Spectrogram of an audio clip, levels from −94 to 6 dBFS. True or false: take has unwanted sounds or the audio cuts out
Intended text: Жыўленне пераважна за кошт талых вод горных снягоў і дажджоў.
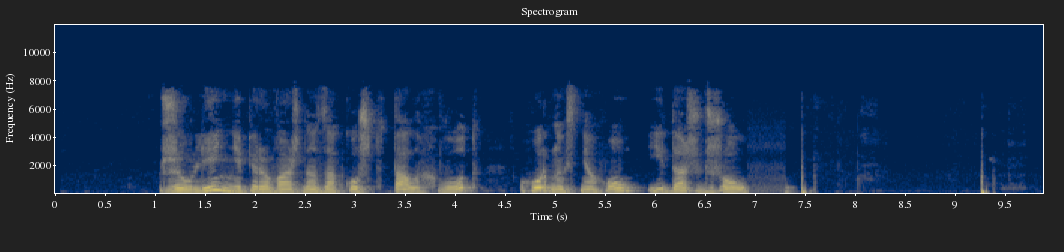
false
